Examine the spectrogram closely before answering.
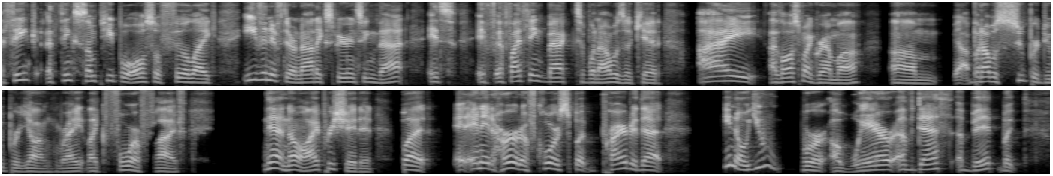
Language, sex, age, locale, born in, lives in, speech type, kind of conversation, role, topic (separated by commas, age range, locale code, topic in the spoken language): English, male, 35-39, en-US, United States, United States, conversation, podcast, host, Why is it important to have open conversations about death and grief?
